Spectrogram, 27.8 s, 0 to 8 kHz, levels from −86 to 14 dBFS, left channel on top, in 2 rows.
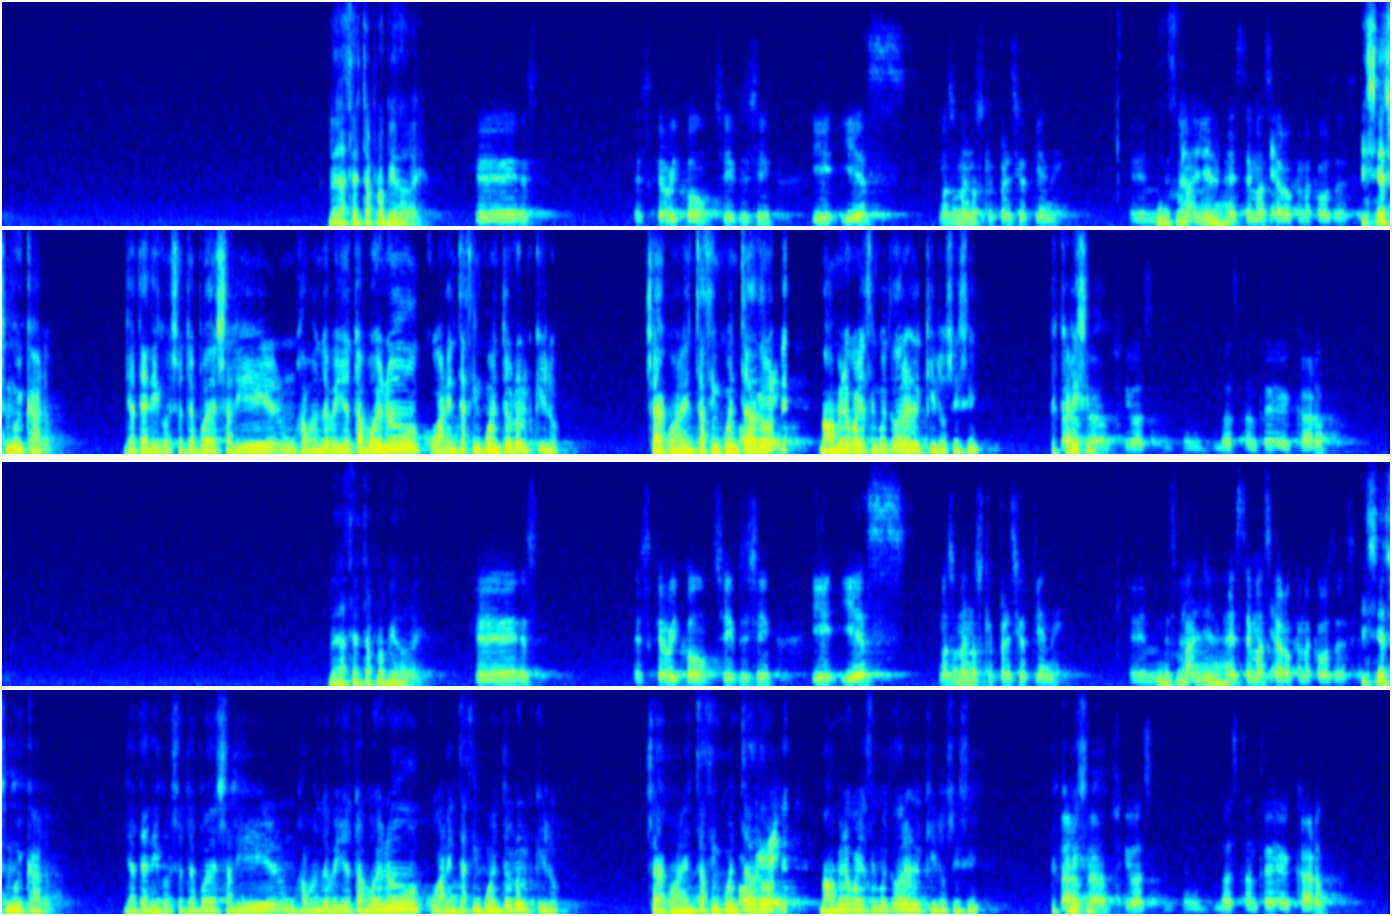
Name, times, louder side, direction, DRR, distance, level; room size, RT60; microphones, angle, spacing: voice 1, 3.3-4.2 11.5-12.3 13.6-14.4 15.1-19.5 20.3-21.6 22.1-23.7 24.5-24.8, left 2 dB, 65° left, 1.0 m, -26 dB
voice 2, 4.7-5.3 6.3-7.7 8.1-9.0 9.4-10.6 11.3-13.5 21.2-21.7 24.5-27.1, right 2 dB, 30° right, 1.4 m, -34 dB
28.5 x 26.0 x 6.0 m
head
